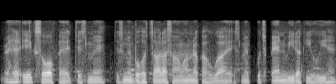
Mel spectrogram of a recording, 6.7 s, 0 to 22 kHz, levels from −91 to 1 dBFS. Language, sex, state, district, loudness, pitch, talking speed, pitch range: Hindi, male, Bihar, Bhagalpur, -20 LUFS, 100 Hz, 160 wpm, 95-105 Hz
